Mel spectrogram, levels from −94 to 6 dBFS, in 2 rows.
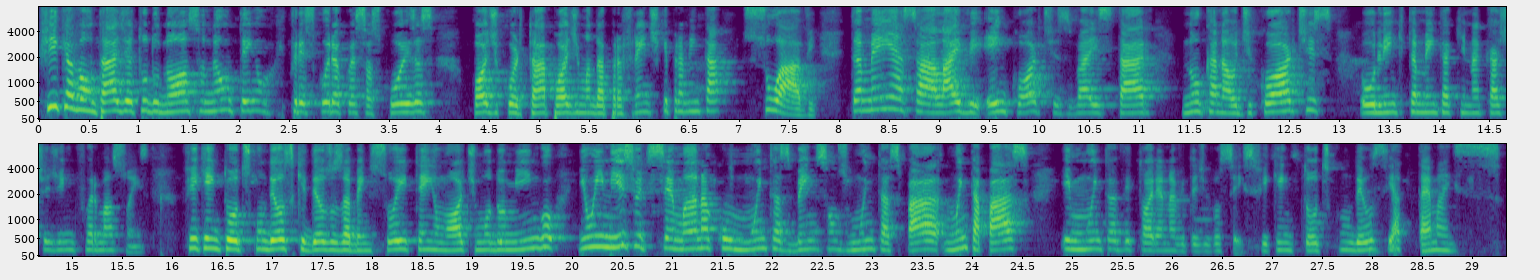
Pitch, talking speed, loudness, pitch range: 220 Hz, 165 wpm, -18 LUFS, 205-245 Hz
